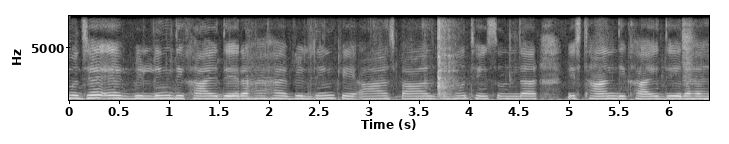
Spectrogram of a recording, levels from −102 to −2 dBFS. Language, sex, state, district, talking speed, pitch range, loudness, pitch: Hindi, female, Chhattisgarh, Korba, 170 wpm, 230-245 Hz, -19 LUFS, 235 Hz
